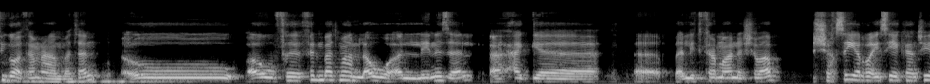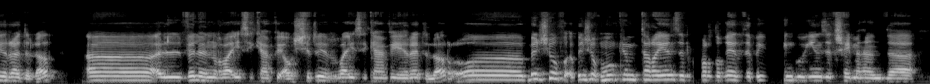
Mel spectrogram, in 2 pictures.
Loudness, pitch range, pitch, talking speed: -19 LUFS, 155-205 Hz, 180 Hz, 145 wpm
